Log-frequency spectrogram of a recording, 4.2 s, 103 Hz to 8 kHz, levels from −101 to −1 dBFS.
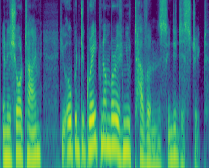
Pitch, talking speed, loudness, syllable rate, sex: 135 Hz, 215 wpm, -18 LUFS, 5.4 syllables/s, male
